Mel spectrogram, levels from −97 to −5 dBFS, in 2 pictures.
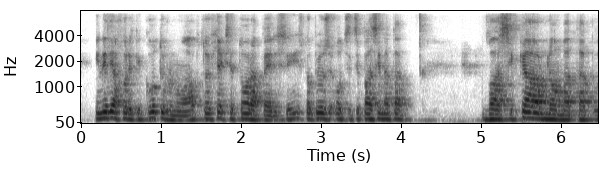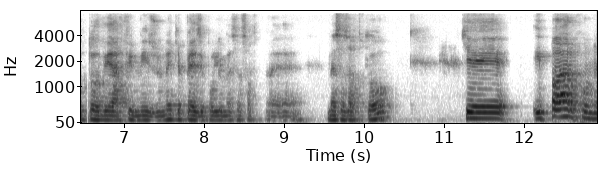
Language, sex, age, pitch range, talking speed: Greek, male, 20-39, 115-145 Hz, 130 wpm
